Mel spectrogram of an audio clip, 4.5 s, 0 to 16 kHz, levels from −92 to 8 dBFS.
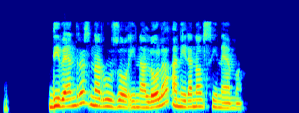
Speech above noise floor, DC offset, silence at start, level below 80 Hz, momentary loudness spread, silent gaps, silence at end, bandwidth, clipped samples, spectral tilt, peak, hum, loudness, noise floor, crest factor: over 76 dB; under 0.1%; 0.05 s; -60 dBFS; 10 LU; 0.16-0.73 s; 0.85 s; 7.8 kHz; under 0.1%; -6.5 dB/octave; 0 dBFS; none; -14 LUFS; under -90 dBFS; 16 dB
